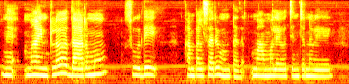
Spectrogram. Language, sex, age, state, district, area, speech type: Telugu, female, 60+, Andhra Pradesh, Alluri Sitarama Raju, rural, spontaneous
